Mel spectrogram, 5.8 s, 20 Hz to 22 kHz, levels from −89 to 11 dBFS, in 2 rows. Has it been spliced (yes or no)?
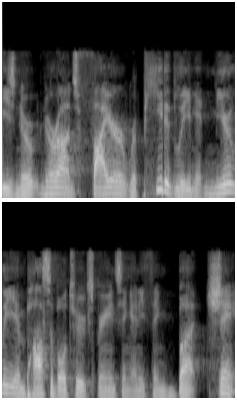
yes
